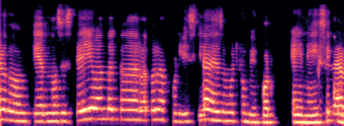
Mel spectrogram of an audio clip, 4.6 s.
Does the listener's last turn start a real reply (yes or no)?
yes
